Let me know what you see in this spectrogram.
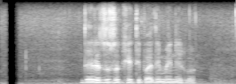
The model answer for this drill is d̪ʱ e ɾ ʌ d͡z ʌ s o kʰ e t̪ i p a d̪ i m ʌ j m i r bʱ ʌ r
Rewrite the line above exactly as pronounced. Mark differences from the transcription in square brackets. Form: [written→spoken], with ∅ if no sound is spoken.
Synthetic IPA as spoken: d̪ʱ e ɾ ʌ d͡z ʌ s o kʰ e t̪ i p a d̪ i m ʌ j [m→n] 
